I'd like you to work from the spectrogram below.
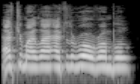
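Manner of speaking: imitating Drew McIntyre's self-pep talk; mock Drew McIntyre. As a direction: play him boasting to the mirror. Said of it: "he's like".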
